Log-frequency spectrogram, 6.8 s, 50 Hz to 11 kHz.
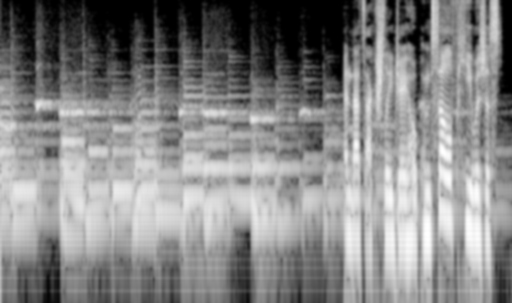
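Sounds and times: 
person whistling a catchy melodic hook: 0.0 - 4.4
speech: 4.6 - 6.7.

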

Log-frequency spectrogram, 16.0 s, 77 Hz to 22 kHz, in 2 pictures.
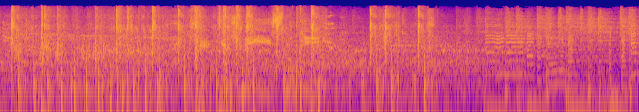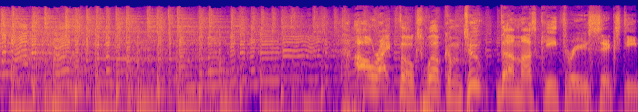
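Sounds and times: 
rapid bursts of gunshots in a comedy chase skit: 0.0 - 6.0
laughter: 2.1 - 7.2
upbeat music track with a bouncing bass line: 6.1 - 15.7
speech: 12.9 - 15.9.

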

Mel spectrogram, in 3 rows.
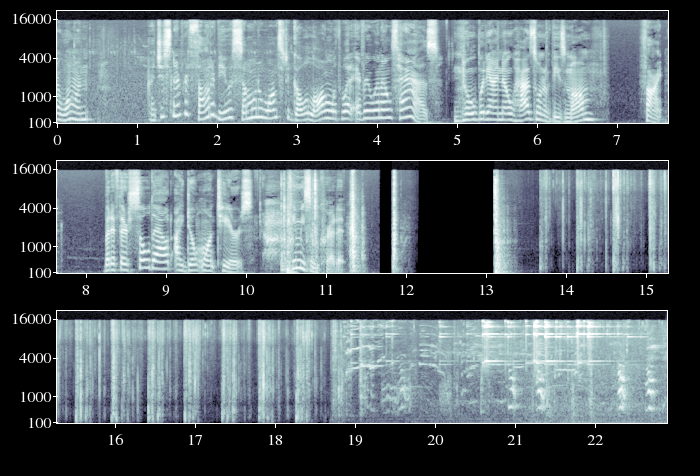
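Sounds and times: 
speech: 0.0 - 11.5
crinkling: 13.7 - 22.9
high chirping in a pet store: 18.7 - 22.9
dogs barking in a pet store: 18.8 - 22.9
scattered yips: 18.8 - 22.9.

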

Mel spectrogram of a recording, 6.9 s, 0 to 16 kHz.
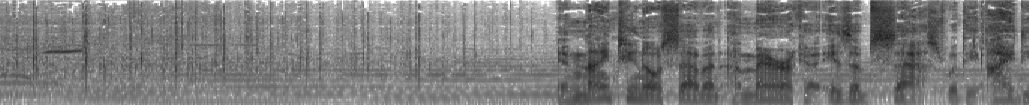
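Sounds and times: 
crowd cheering and clapping: 0.0 - 3.7
speech: 3.7 - 6.8.

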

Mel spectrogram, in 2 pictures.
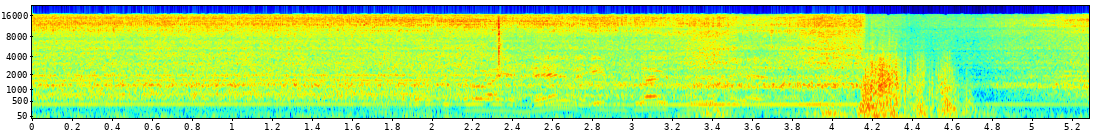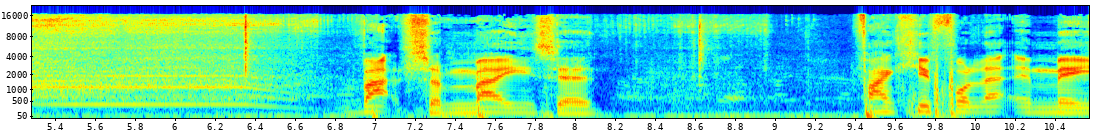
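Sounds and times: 
1942 mains-powered hairdryer running: 0.0 - 6.8
speech: 3.0 - 4.3, 6.9 - 8.2, 9.5 - 10.5.

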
